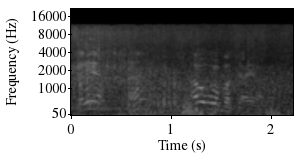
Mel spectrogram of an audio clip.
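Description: Faint, brief speech from a voice some distance from the microphone, over steady wind noise on the microphone.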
